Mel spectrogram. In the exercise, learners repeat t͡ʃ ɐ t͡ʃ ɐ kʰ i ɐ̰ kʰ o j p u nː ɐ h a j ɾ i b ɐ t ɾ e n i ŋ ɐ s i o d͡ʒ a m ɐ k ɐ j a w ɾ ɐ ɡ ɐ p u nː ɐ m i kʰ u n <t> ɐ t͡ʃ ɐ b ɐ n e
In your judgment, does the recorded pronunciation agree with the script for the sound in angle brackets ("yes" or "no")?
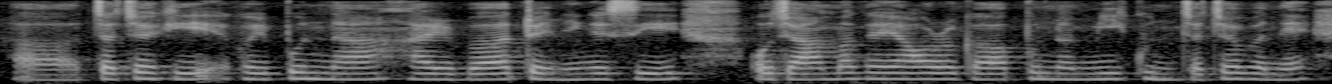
no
